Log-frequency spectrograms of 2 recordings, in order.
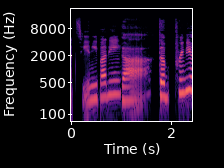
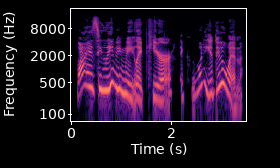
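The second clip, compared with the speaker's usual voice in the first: high, loud distraught protest; retold weeping outburst; 7 semitones higher, 4 dB louder than usual. Girl left behind at the movie theater, retold distraught cry. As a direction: cry out in bewildered hurt, without real tears. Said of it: "I just started, like, weeping".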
